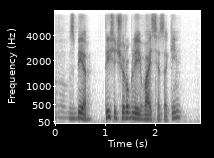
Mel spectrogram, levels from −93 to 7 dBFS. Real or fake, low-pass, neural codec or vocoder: fake; 7.2 kHz; codec, 16 kHz, about 1 kbps, DyCAST, with the encoder's durations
